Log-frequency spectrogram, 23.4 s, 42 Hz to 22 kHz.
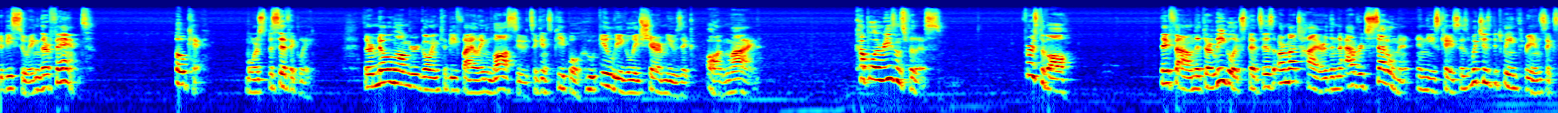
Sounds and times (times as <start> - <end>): Speech: 0.0 - 1.4, 2.6 - 4.8, 5.4 - 11.5, 12.8 - 14.2, 15.4 - 16.8, 17.4 - 23.3.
